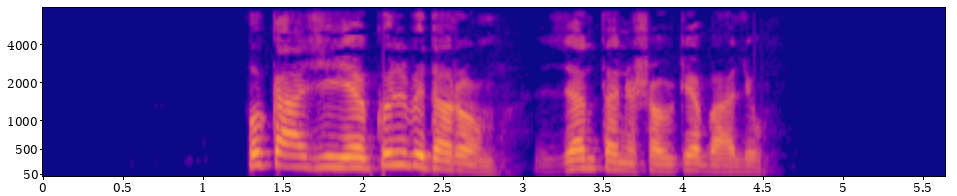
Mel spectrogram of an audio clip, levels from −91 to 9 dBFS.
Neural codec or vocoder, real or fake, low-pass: none; real; 7.2 kHz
